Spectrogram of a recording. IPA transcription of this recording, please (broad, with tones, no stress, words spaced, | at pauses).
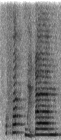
fa˦˥k̚hwḭ˧˨ɗa˧n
